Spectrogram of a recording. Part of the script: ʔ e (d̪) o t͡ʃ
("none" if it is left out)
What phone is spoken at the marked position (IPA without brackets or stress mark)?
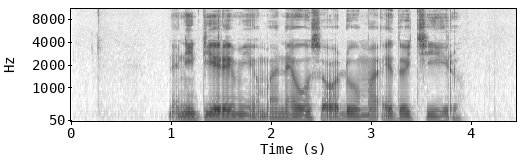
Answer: d̪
